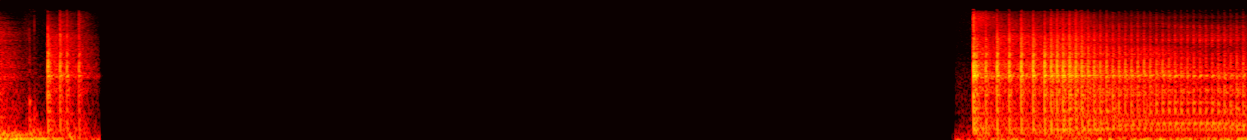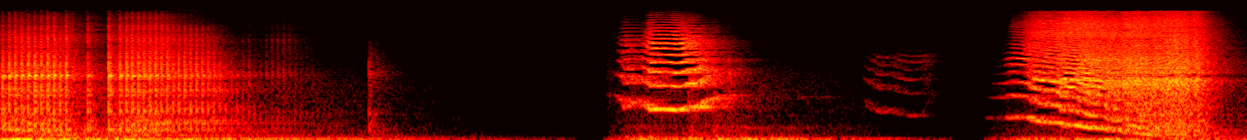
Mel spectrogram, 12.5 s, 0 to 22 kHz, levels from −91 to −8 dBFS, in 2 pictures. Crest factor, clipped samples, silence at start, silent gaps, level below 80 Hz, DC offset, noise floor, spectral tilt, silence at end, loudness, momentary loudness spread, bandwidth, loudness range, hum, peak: 28 dB; under 0.1%; 0 s; none; -52 dBFS; under 0.1%; under -90 dBFS; -1 dB/octave; 0 s; -32 LUFS; 15 LU; 16.5 kHz; 7 LU; none; -8 dBFS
